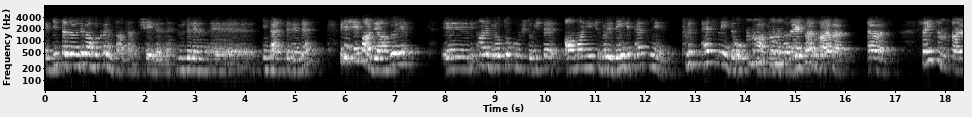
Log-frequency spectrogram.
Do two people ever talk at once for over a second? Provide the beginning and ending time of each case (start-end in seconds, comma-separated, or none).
14.2-15.8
